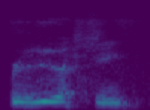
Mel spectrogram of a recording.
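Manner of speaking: "blushing" with a trilled, exaggerated start; emphatic "blushing". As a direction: stretch out "blushing" for drama. Storyteller dramatizes Ino's intense blushing.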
